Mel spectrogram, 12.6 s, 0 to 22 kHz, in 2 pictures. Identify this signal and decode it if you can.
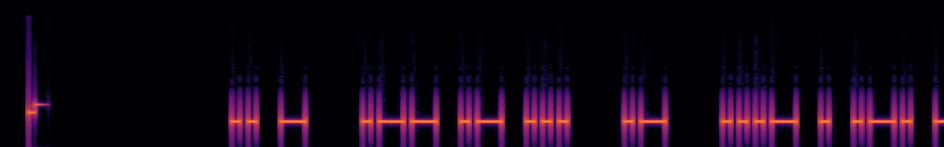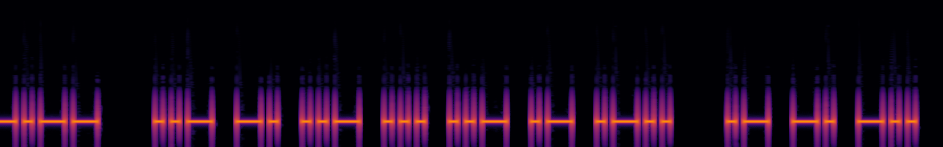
Morse code, heard as a keyed tone, about 22 wpm, 700 Hz. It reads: IT WAS A VERY UNUSUAL AND
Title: Sentences from Top 1400 Words 22wpm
